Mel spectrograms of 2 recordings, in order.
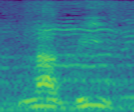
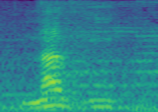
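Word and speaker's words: נביא: Em hebraico ele é Nabi, mas em brasileiro, em português, a gente pronuncia Navi, que significa profeta, aquele que é embaixador, que é enviado para as missões.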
